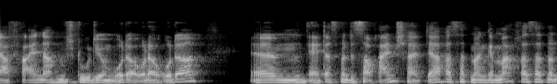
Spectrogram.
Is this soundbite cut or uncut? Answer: uncut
